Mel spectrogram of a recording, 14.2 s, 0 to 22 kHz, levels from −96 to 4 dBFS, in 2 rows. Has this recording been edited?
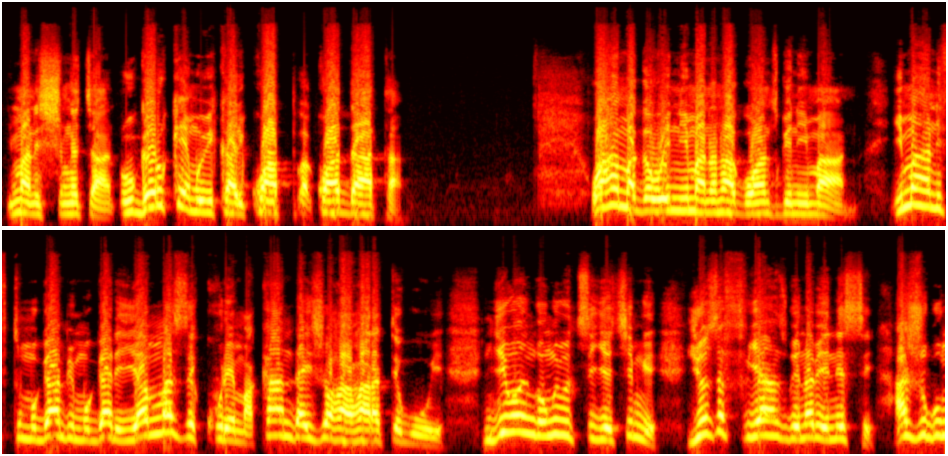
no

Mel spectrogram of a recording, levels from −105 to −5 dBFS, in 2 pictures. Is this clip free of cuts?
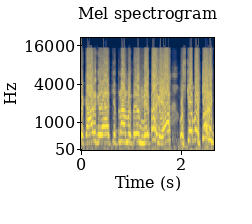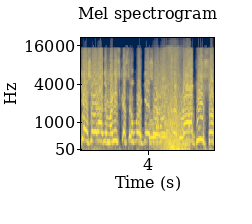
no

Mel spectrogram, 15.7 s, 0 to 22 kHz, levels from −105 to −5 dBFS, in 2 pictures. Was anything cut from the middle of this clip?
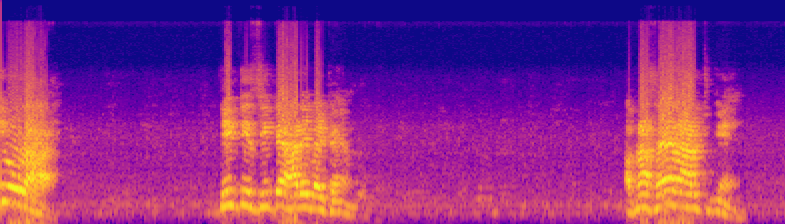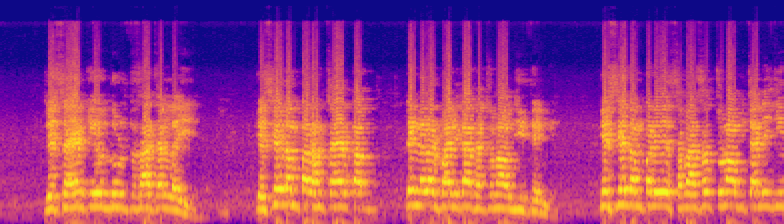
no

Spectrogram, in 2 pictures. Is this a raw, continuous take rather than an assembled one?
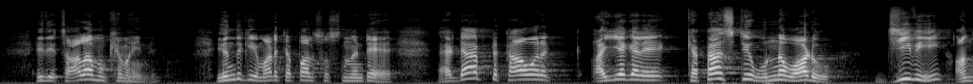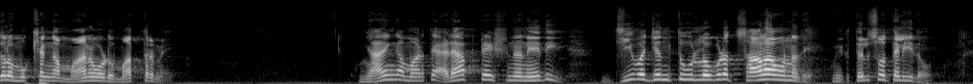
yes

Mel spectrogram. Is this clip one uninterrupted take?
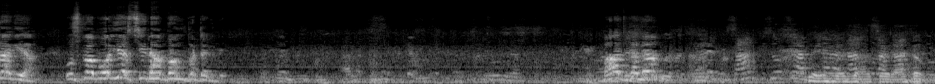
yes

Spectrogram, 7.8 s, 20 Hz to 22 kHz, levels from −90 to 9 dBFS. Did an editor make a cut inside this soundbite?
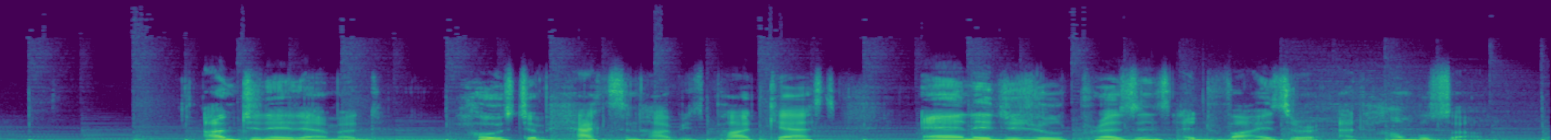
yes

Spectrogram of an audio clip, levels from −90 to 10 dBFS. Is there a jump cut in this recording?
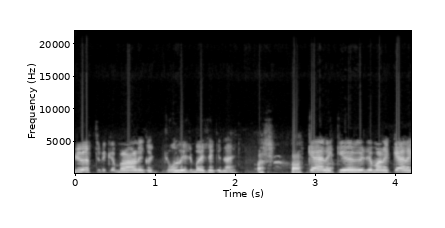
no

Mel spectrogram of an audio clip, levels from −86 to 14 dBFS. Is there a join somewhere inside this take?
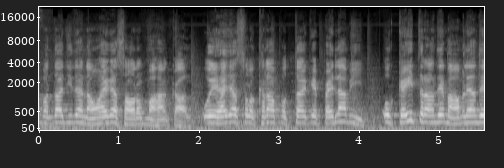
yes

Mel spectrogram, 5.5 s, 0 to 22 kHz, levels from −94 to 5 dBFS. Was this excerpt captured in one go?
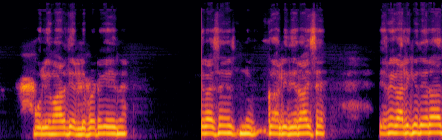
no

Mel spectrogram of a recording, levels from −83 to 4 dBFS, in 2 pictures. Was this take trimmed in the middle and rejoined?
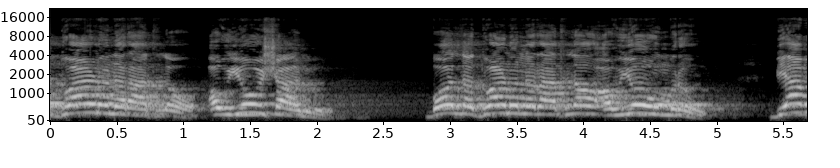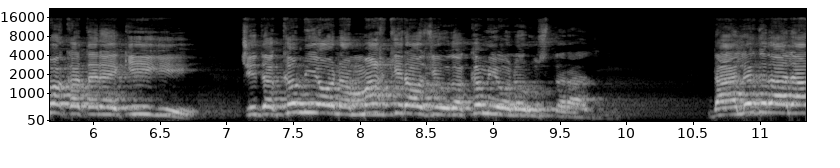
no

